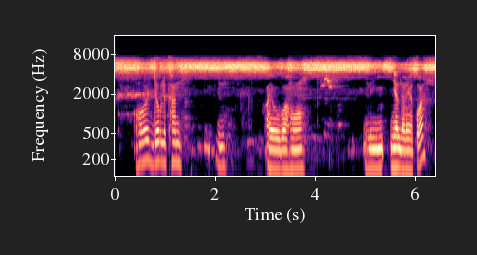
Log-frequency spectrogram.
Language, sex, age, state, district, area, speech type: Santali, male, 18-30, Jharkhand, Seraikela Kharsawan, rural, spontaneous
